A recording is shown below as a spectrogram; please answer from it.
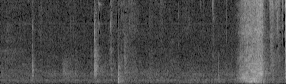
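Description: A few faint taps of cards being handled, then, near the end, a short loud rasping rub from a shrink-wrapped trading-card box as it is handled and its plastic wrap is worked at.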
